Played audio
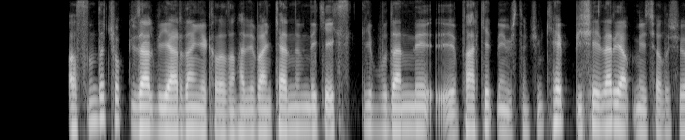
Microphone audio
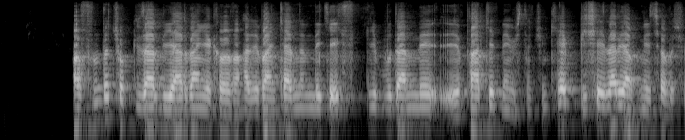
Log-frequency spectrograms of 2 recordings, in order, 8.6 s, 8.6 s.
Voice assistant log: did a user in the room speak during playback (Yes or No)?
No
